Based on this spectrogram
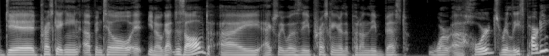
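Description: A man with a plain, everyday voice talks at a moderate pace with hardly any pauses, in a medium pitch and fairly even intonation. The recording is very clean, with a silent background. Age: 40s. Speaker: tabletop gaming event organizer. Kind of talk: casual interview.

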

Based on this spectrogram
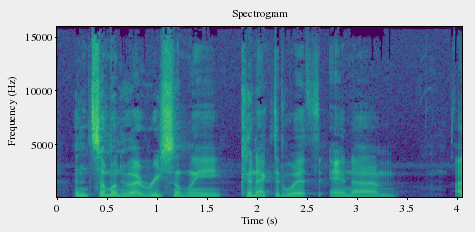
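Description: A man talks in an unremarkable speaking voice at medium pitch, with fairly even intonation. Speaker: podcast host. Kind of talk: casual interview chat.

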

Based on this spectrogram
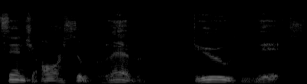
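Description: Putting on a character voice, a man speaks fairly slowly with a very deep, low pitch. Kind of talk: bedtime story. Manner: scornful, then grudgingly impressed.

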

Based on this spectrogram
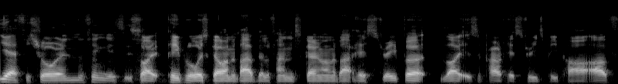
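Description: In a Birmingham accent, a man talks very fast with hardly any pauses and big swings in loudness. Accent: Birmingham (Brummie) English. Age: 30s. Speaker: football fan. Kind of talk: casual chat.

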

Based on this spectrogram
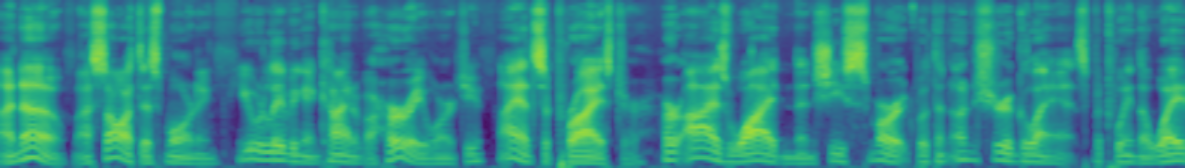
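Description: Lively intonation colors this plain reading aloud.

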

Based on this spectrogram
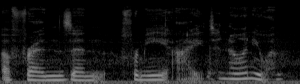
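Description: Noticeable background noise sits behind a woman speaking in an American accent. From Texas. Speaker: podcast host, college student. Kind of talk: casual monologue. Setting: home recording without proper mic.

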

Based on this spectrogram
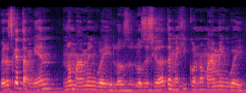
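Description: The tone is animated, with ordinary pitch variation and a moderate pace. Audible room echo surrounds the voice. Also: man. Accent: Mexican. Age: 20s. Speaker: podcast host. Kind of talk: casual chat.

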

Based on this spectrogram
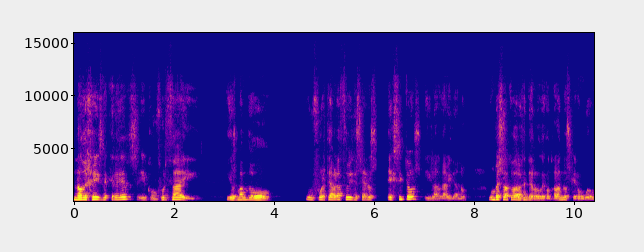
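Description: A man speaks at a moderate pace, his loudness swinging widely up and down. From Spain, Cantabria. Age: 50s. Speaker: rock guitarist and singer. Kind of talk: interview. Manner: halting, repeats words.

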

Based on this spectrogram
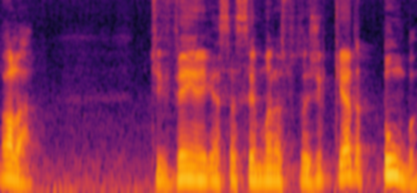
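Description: A man with a Brazilian accent speaks at a moderate pace, his pitch swinging very widely. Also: very clean recording, silent background. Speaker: financial market analyst. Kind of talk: live market commentary call. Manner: halting, many repetitions and fillers.

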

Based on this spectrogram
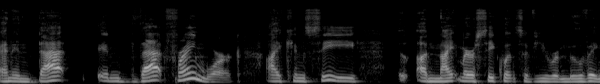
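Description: A man with a normal speaking voice, a fairly high pitch and ordinary pitch variation at a fairly slow pace, on a very clean recording with a silent background. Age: 50s. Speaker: gaming podcast co-host. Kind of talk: casual chat.

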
